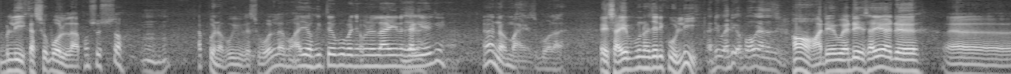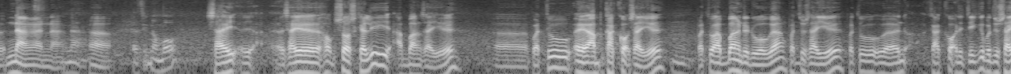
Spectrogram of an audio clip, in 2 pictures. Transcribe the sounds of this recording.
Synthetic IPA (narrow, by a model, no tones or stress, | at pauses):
nʔbəlikasuʔbolapʊnsusɔh | apənaʔbəɡikasuʔbolama̰jɔhkit̪əpʊnbaɲaʔmənəlainaʔt͡ʃaiʔaɡi | ənɔʔma̰kasuʔbo̰la̰ | esajəpunɔhd͡ʒadikuliadəbəadəʔapaoɣaŋsaɔa̰dəʔbəɡadəʔs̬ajaadə | ə | naŋana̰ŋŋə | sinɔbɔ | sajsajəɦɔp̚sɔskalia̰baŋsa̰jə | əpat̪uəakakɔʔsajəpat̪uabaŋadəduəoɣaŋpat̪usajəpat̪u | kakɔʔadət̪iɡəpat̪̬usa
